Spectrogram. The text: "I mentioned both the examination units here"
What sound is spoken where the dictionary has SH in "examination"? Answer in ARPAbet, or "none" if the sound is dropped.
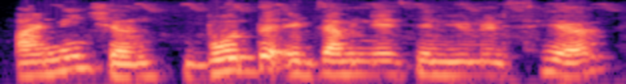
S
